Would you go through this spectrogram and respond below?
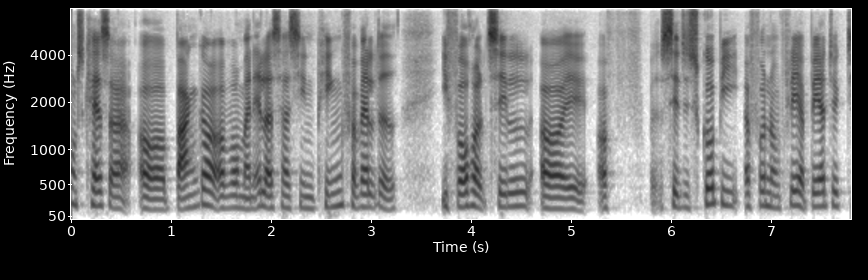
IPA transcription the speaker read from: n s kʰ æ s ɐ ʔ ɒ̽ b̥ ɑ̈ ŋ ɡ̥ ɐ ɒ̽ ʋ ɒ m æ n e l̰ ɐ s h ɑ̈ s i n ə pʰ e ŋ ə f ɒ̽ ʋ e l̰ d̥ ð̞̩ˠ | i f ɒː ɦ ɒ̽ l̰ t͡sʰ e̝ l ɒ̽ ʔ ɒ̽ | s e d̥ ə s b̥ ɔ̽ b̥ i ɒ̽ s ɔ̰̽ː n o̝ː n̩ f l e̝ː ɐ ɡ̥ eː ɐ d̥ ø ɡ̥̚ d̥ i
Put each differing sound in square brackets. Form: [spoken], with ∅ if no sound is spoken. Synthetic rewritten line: n s kʰ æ s ɐ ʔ ɒ̽ b̥ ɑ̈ ŋ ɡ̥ ɐ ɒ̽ ʋ ɒ m æ n e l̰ ɐ s h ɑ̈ s i n ə pʰ e ŋ ə f ɒ̽ ʋ [æ] l̰ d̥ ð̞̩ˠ | i f ɒː ɦ ɒ̽ l̰ t͡sʰ e̝ l ɒ̽ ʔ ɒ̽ | s e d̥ ə s [ɡ̥] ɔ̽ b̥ i ɒ̽ [f] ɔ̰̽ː n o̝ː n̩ f l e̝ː ɐ [b̥] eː ɐ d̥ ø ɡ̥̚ d̥ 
